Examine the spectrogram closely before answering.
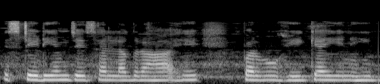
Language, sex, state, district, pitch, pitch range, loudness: Hindi, female, Chhattisgarh, Raigarh, 200 Hz, 195-210 Hz, -16 LUFS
